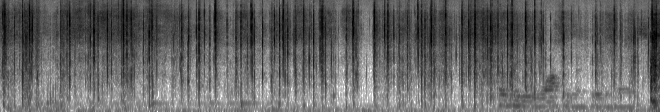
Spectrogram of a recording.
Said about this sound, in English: Does this sound like leaves, Mark? Or does it sound like a paper bag crumpling?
